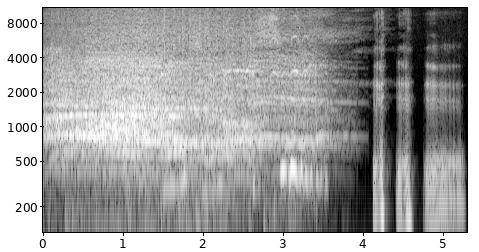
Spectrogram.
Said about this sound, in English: Yeah, we gave my special guest a cheering round of applause for coming through on time, not fucking up your boy time.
